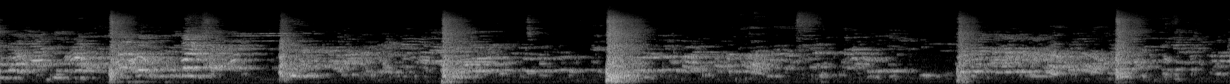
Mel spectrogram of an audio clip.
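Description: Sharp slaps and thuds at a kickboxing ring, about eight in all at intervals of one to two seconds, the loudest about six seconds in, over people shouting and talking in an echoing hall.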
